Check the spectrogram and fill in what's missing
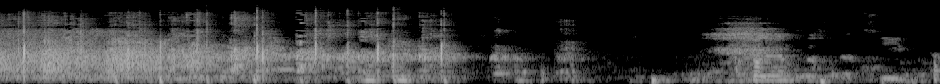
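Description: Audience clapping after a startup pitch at a Hamburg transport-technology event, a dense burst of applause for a couple of seconds that thins out into scattered claps and quiet, with a voice talking faintly.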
